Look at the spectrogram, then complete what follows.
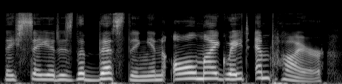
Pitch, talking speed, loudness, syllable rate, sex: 220 Hz, 210 wpm, -17 LUFS, 4.5 syllables/s, female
